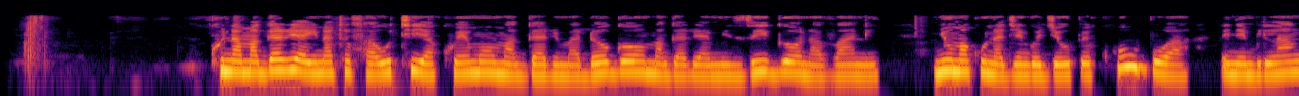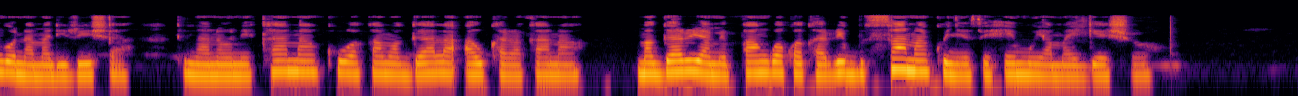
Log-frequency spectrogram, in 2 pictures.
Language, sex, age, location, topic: Swahili, female, 18-24, Nakuru, finance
